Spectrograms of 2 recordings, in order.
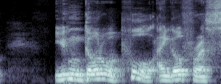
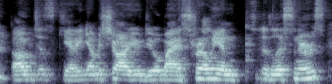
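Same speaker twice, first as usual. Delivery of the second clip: ordinary delivery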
